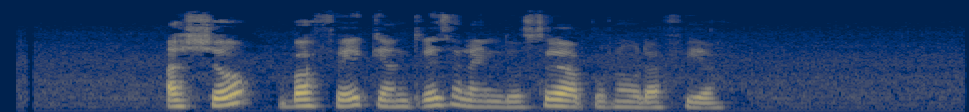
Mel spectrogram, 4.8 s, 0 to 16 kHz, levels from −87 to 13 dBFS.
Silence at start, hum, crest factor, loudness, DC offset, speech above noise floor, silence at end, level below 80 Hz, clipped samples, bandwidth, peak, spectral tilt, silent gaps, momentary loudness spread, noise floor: 0.85 s; none; 20 dB; -22 LUFS; under 0.1%; 34 dB; 1.25 s; -74 dBFS; under 0.1%; 10.5 kHz; -4 dBFS; -4.5 dB/octave; none; 11 LU; -55 dBFS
